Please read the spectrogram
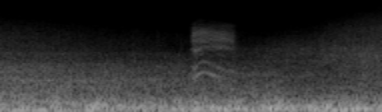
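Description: A raven gives a single short caw about a second in, over a low, steady rumble.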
